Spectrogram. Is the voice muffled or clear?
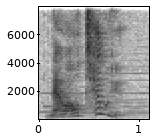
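clear. It is said in a clear, plain voice. "If you didn't understand me, I'll read it again"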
